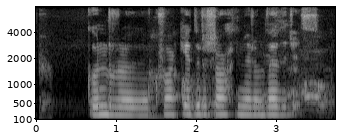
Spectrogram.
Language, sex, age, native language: Icelandic, male, 13, Icelandic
